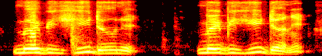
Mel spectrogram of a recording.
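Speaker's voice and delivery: deep voice. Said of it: "I read, you know, [name]'s text and stuff back in his voice".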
